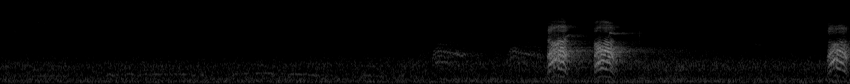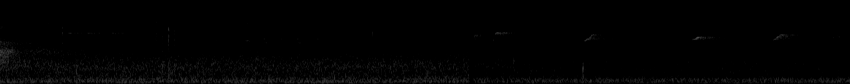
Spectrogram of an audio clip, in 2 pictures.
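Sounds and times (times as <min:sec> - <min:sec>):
bird calling: 0:01.1 - 0:06.6, 0:08.3 - 0:11.6.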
